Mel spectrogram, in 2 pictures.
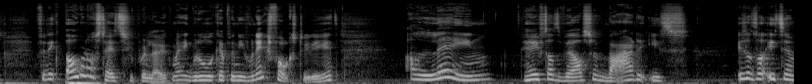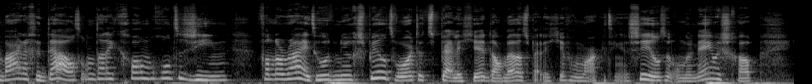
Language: Dutch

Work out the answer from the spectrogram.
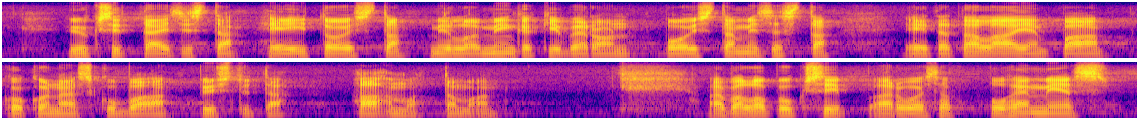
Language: Finnish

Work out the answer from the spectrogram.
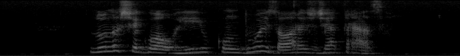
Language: Portuguese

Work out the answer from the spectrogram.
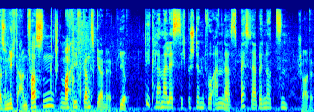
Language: German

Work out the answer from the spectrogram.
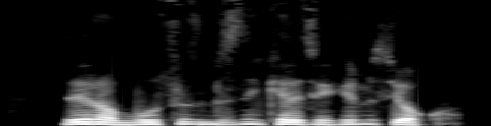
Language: Uzbek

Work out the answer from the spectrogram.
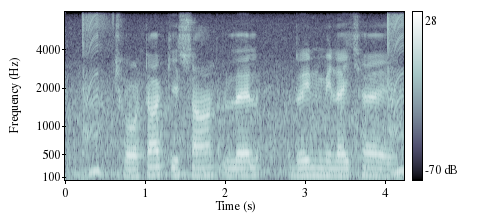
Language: Maithili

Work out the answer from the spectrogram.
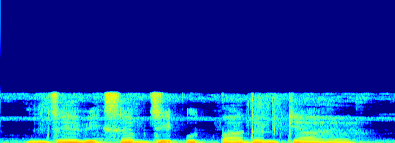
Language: Maithili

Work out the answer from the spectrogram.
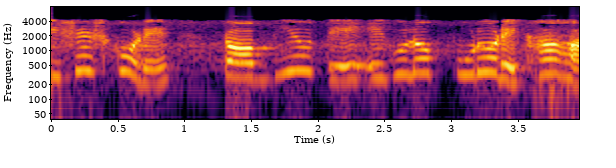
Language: Bangla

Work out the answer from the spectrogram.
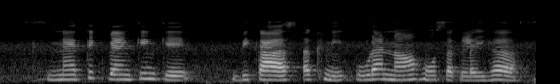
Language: Magahi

